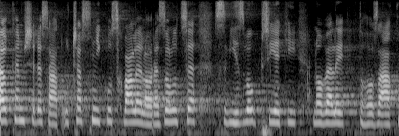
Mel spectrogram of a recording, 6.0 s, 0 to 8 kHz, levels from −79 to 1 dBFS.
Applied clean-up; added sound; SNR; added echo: none; none; none; none.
